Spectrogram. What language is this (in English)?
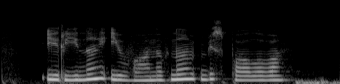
Russian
